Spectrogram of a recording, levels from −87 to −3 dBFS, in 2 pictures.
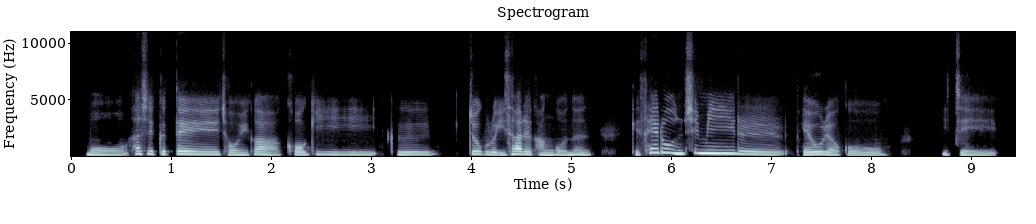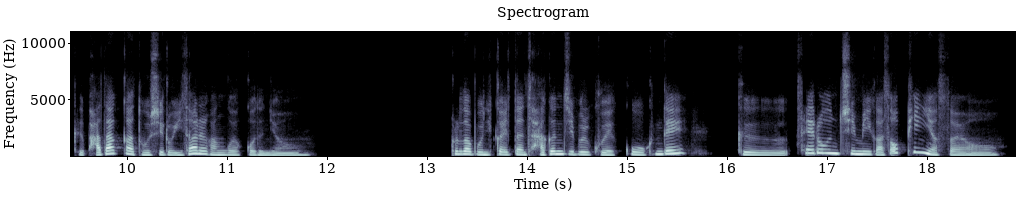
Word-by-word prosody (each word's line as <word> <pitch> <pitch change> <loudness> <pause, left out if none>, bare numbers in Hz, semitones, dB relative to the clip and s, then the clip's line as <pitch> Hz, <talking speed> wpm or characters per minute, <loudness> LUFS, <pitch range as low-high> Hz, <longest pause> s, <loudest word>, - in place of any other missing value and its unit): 뭐 180 -2 -2
사실 255 -1 0
그때 230 -2 +2
저희가 180 0 -2
거기 200 +1 -4
그쪽으로 205 +1 -3
이사를 225 +5 +3
간 180 -2 -1
거는 180 +1 -2 0.4
이렇게 200 - -4
새로운 350 - +3
취미를 275 -9 +4 0.2
배우려고 180 -5 0 0.5
이제 160 -2 -5 0.2
그 170 - -7
바닷가 260 +7 +3
도시로 185 -2 -3
이사를 255 +11 +3
간 185 -5 -2
거였거든요. 160 -1 -4 1.4
그러다 240 -2 +3
보니까 205 0 -1
일단 200 0 0
작은 240 +6 +2
집을 215 -3 -1
구했고 180 +3 -3
근데 265 - +2 0.5
그 170 -5 -2
새로운 315 0 +3
취미가 235 -4 +2
서핑이었어요. 170 - -1
200 Hz, 255 characters per minute, -23 LUFS, 180-240 Hz, 1.4 s, 취미를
